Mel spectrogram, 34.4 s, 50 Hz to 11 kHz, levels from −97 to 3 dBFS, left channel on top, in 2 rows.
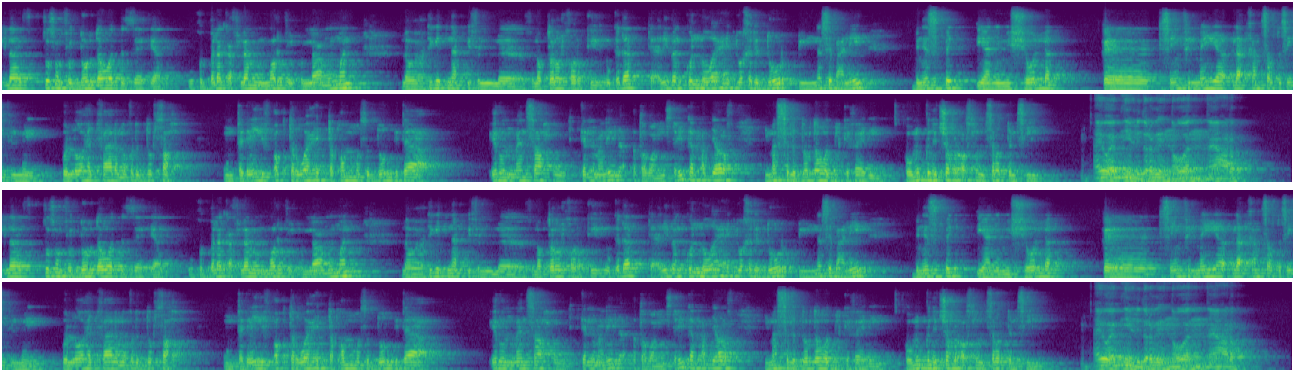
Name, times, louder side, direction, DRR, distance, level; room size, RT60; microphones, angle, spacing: voice 1, 0.0-2.2 2.5-11.5 12.1-12.7 13.0-14.0 14.7-17.7 18.0-19.6 20.2-22.9 23.7-29.0 29.3-31.1, left 1 dB, 40° left, 1 dB, 1.2 m, -21 dB
voice 2, 31.8-33.6, equal, 10° left, 1 dB, 2.3 m, -20 dB
18.0 x 7.3 x 9.7 m, 0.90 s
head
